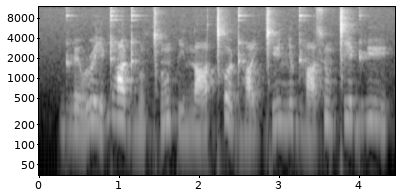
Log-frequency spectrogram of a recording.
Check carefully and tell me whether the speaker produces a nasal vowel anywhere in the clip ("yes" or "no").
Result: yes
